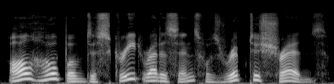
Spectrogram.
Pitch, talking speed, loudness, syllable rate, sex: 165 Hz, 160 wpm, -18 LUFS, 4.5 syllables/s, male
